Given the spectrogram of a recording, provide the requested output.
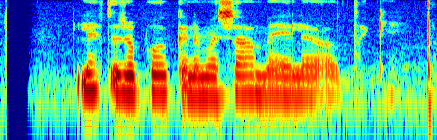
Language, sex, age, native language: Icelandic, female, 15, Icelandic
